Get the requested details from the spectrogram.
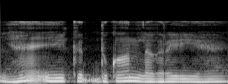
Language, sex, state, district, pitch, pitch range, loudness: Hindi, male, Uttar Pradesh, Budaun, 135 Hz, 130-150 Hz, -13 LUFS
